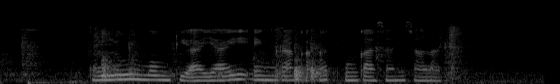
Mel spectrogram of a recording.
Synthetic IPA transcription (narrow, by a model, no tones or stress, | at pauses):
t̪əlumʊŋd̪̥i̤ajaiʔɪŋraka̰ʔat̪̚wuŋkasansalat̪̚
